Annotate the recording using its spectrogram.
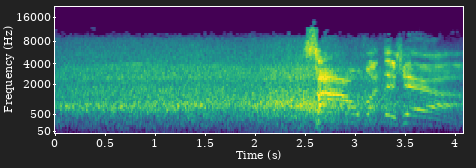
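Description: A football is struck hard with a boot.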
